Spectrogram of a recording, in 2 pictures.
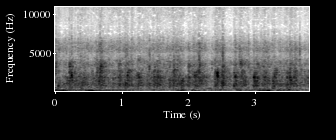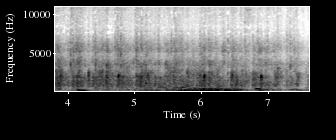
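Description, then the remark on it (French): Sustained applause from an audience at the end of an evening talk fills the whole stretch, dense and steady, with many hands clapping at once and a faint murmur of voices underneath. “Merci à vous et je pense qu'on peut vous applaudir une dernière fois.”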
